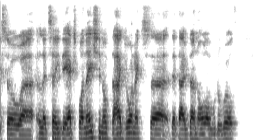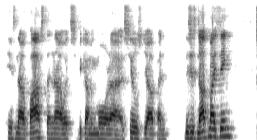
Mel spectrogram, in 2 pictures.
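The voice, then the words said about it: Dutch accent in English. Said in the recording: “some of your listeners are trying to place my accent right now, is that I'm actually a Dutch guy. So that would explain the weird sounds you hear from me.”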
